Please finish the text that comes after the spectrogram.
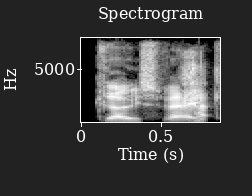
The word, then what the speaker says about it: Kruijswijk: It's Kruijswijk.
